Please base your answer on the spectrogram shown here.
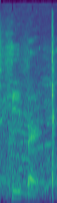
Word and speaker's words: Hebert: Actual pronunciation is Hebert.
